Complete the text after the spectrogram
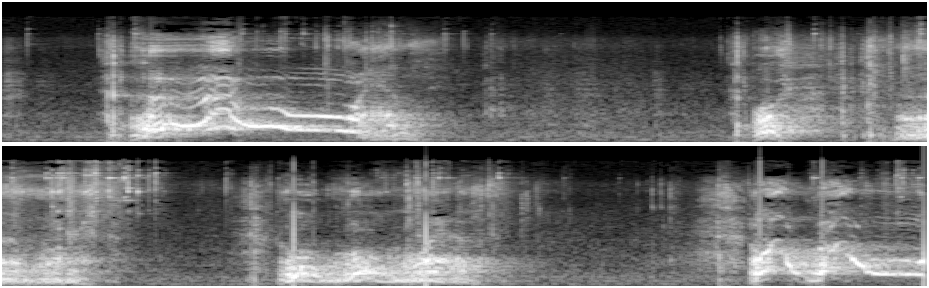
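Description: A Golden Retriever makes a run of brief, moaning howls, each about a second long with bending pitch. The voice sounds almost talkative, with pauses of a second or two between the phrases.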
